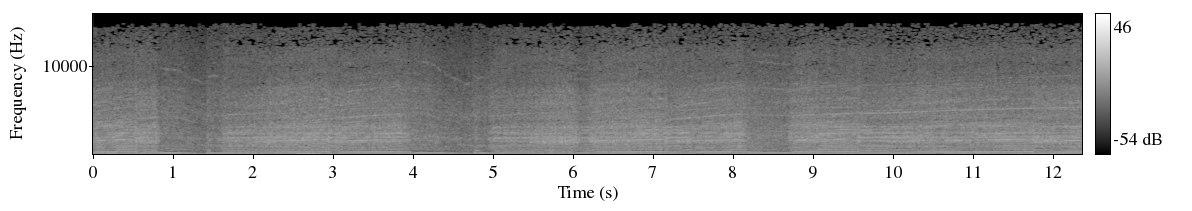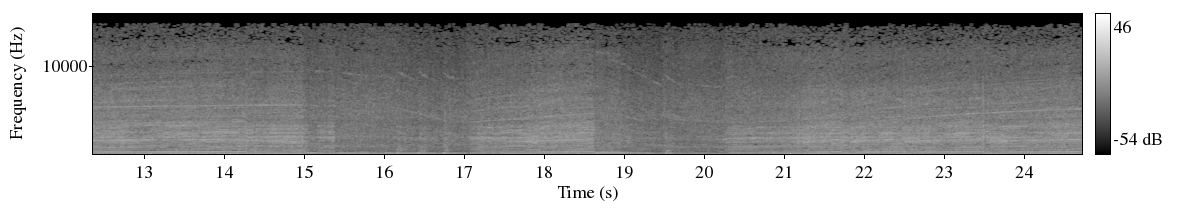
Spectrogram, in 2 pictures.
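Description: A racing car engine screams at high revs, rising through the gears and dropping sharply when braking.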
